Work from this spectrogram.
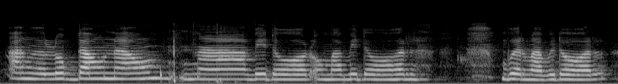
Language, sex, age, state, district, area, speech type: Bodo, female, 18-30, Assam, Kokrajhar, urban, spontaneous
